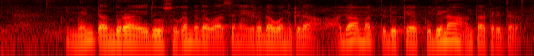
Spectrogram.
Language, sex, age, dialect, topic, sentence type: Kannada, male, 18-24, Northeastern, agriculture, statement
